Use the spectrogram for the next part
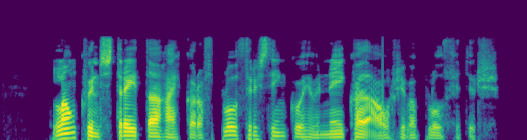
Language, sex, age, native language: Icelandic, male, 18-19, Icelandic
